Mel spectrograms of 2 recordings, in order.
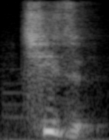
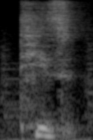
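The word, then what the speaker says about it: ちず: "Chizu" (map). If you pronounced "chi" as just a T, what would happen? "Tizu." To a native Japanese speaker, it sounds like "tizu." That's completely different.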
